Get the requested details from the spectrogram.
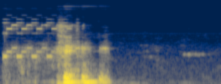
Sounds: Laughter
